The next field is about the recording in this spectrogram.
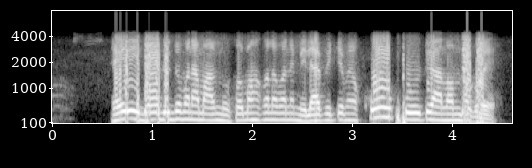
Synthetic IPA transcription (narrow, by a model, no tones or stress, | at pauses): hejidadintʊmanɛamimusɔlmanxɔkɔlɛmanɛmilap̬itɛmanɛkʰub̚puɹtianɔndɔkɔ̰ɹɛ̰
